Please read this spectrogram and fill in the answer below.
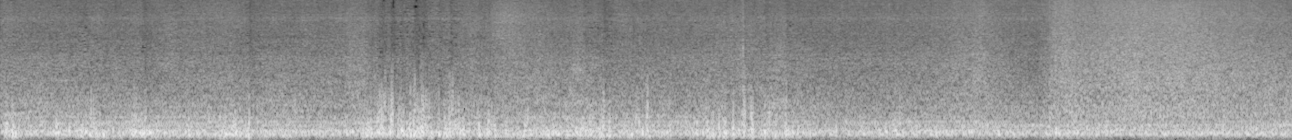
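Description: Steady, loud drone of fishing-trawler machinery mixed with the rush of the sea and wind buffeting the microphone. A brighter hiss of churning water comes in about ten seconds in.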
